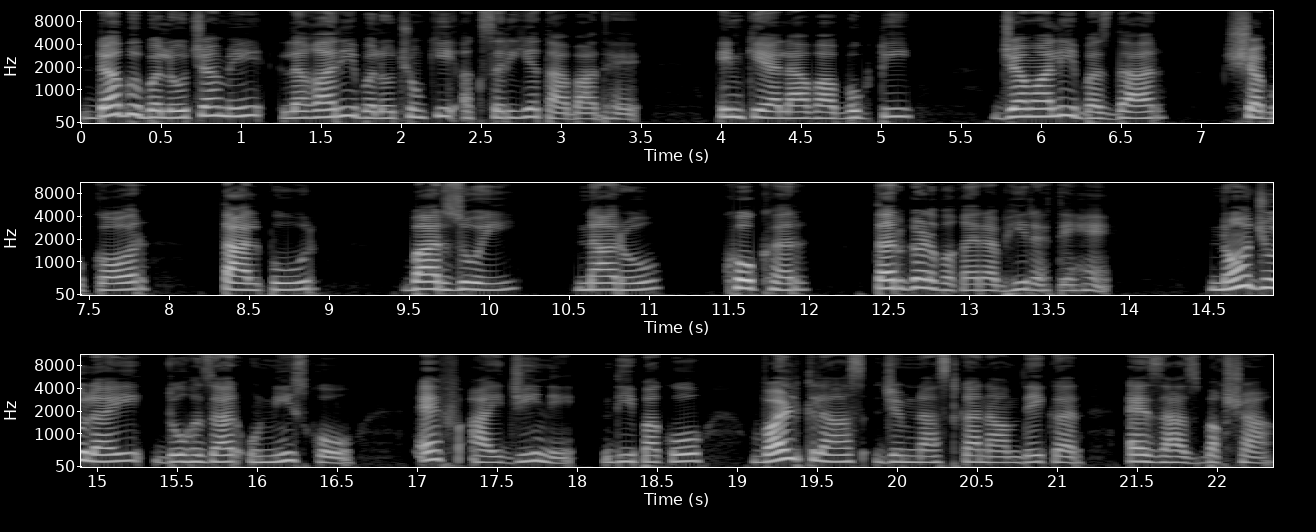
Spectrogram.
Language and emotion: Urdu, neutral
